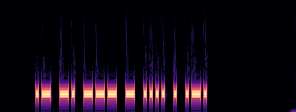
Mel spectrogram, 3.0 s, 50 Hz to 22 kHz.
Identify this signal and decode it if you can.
Morse code, heard as a keyed tone, about 40 wpm, 700 Hz. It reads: ANOTHER
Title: Sentences from Top 600 Words - New Word Drill - 40wpm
